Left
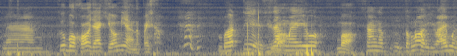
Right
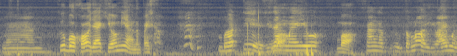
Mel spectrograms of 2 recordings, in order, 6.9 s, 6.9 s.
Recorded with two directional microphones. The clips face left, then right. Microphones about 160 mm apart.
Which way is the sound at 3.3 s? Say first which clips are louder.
Right 3 dB; 15° right (ahead or behind).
